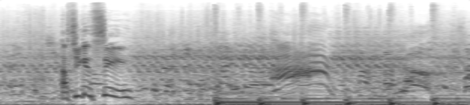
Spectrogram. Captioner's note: laughter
